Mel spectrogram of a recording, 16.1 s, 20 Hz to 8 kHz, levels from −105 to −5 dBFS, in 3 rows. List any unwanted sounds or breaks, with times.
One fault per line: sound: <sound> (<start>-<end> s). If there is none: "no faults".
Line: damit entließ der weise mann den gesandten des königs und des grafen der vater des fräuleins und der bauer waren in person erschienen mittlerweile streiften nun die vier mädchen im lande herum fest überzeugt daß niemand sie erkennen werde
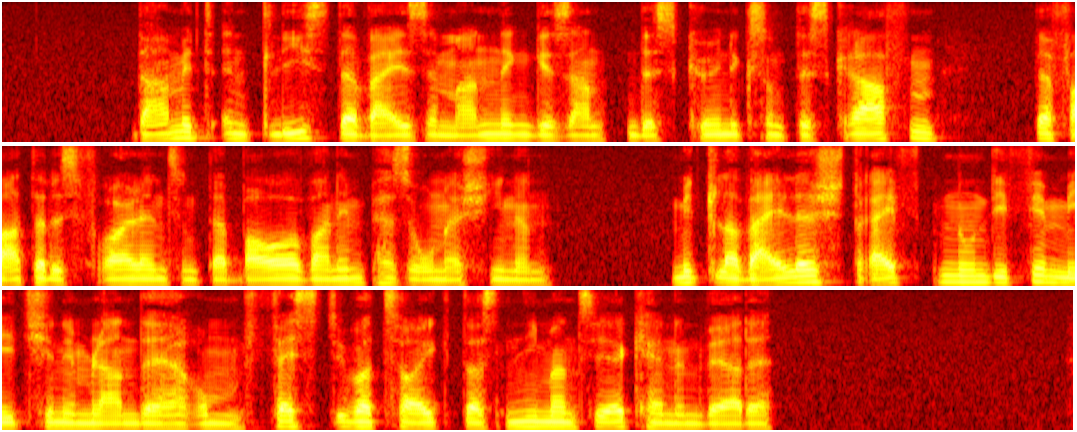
no faults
